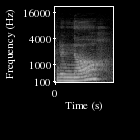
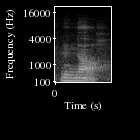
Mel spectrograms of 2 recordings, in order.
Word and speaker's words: nord: Le sud, the south, and we pronounce the D, le sud, but the second one, the north, le nord, we don't pronounce the D, le nord. Le sud, le nord.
